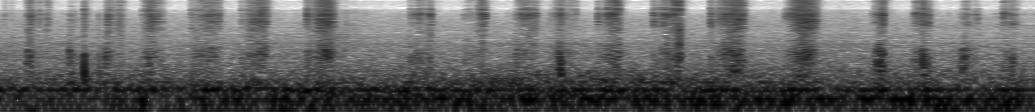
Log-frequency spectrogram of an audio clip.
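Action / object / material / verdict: scrape / sequin-covered stuffed pillow / sequins / none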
